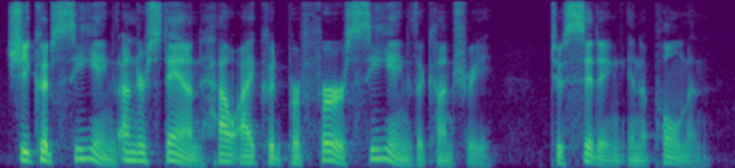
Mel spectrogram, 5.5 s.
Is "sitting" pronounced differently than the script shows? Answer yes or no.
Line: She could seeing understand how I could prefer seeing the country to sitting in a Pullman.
no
